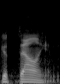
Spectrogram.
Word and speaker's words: Gothalion: it wasn't great uh my name is pronounced gallion you can just call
